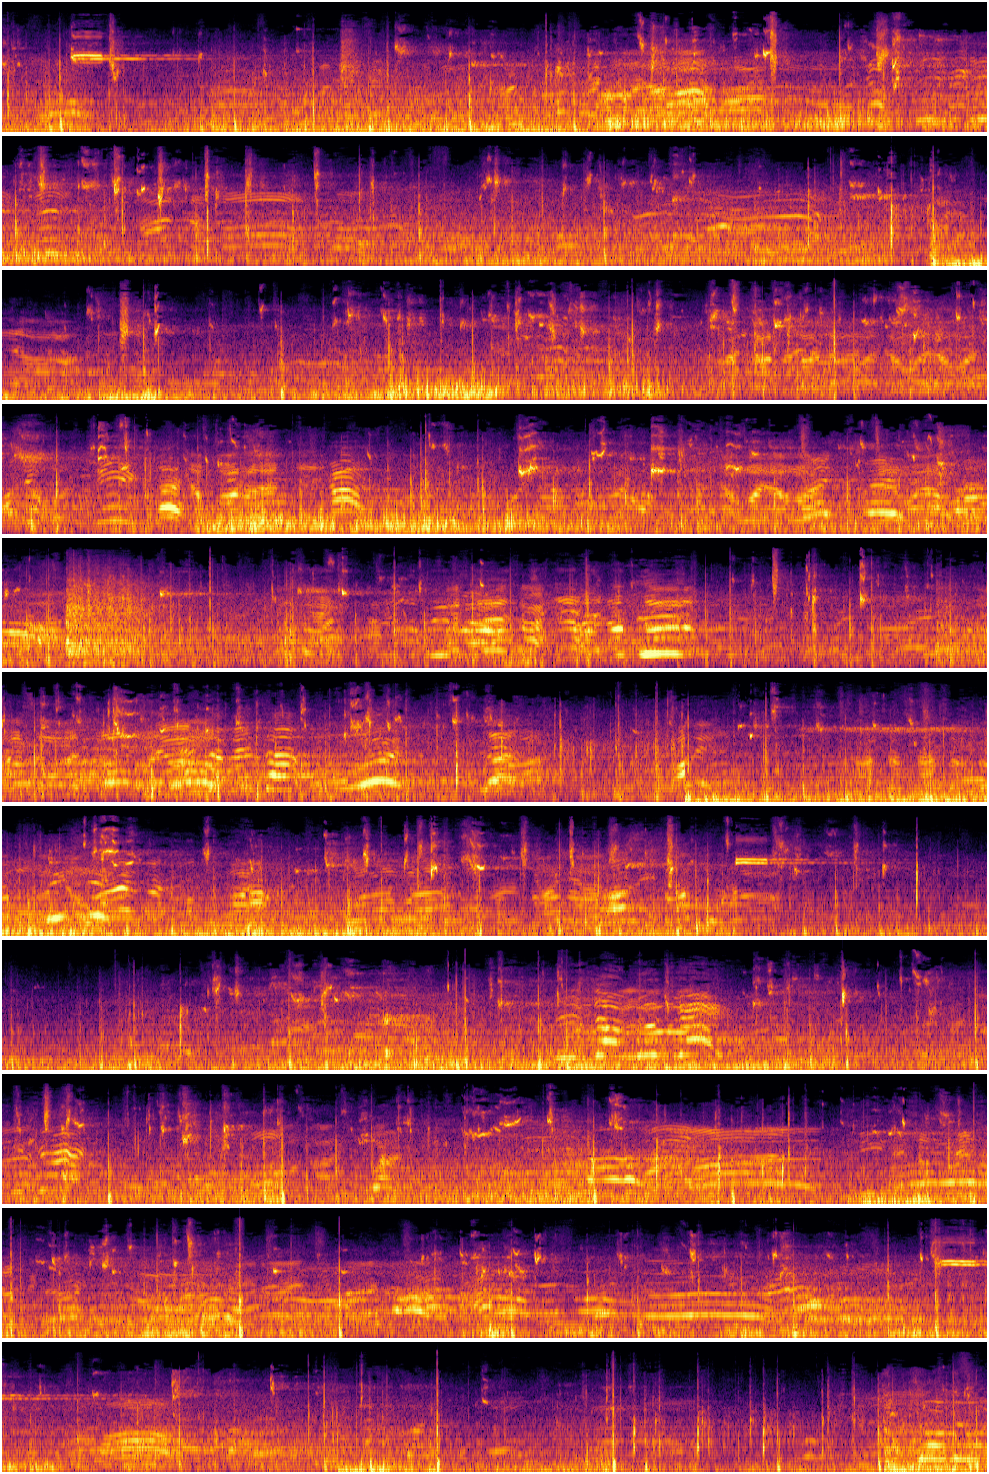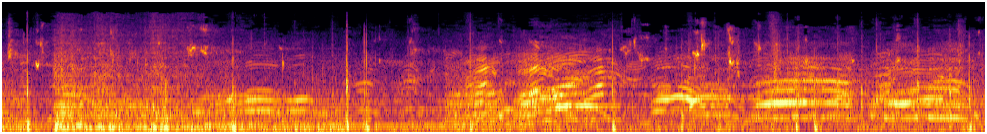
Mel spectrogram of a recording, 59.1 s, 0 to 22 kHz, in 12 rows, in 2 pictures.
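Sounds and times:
people calling out and talking: 0.0 - 59.0
basketball bouncing on hard court: 10.4 - 13.2, 16.6 - 27.0, 27.6 - 43.2, 43.8 - 45.8, 50.8 - 59.0.

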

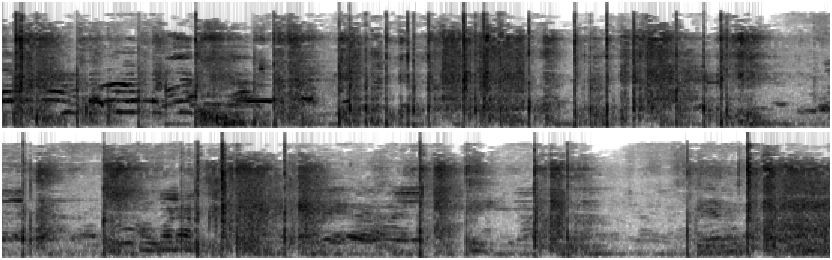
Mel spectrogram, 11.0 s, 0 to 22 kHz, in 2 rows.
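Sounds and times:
firecrackers banging: 0.0 - 11.0.

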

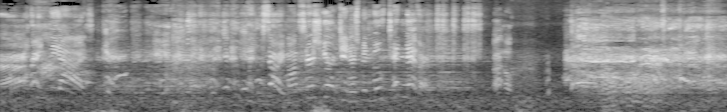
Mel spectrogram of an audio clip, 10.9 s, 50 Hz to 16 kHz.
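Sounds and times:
cartoon animals screeching and squawking: 8.4 - 10.9.

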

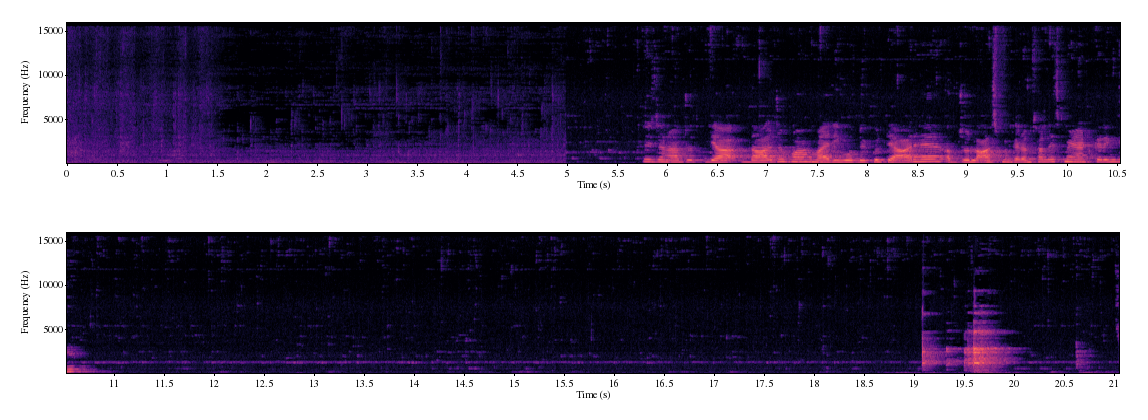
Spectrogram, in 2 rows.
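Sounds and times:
faint bubbling in a pot: 0.0 - 21.0.

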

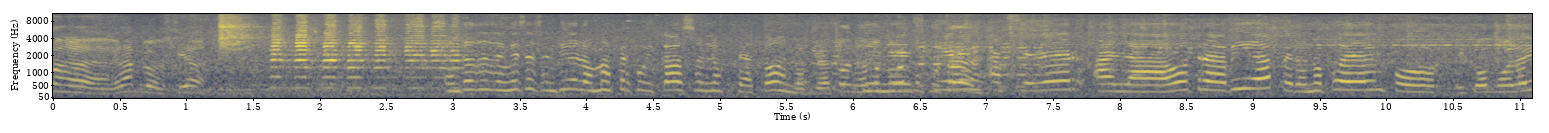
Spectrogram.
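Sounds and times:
passing road traffic: 0.0 - 11.0.

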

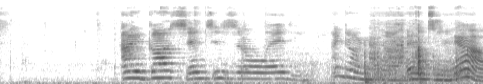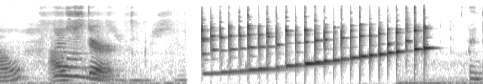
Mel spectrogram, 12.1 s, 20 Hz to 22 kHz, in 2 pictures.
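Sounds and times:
rising xylophone-like notes: 8.6 - 11.6.

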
